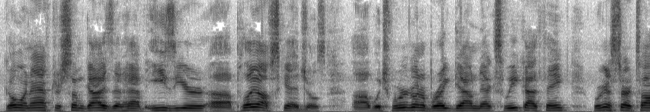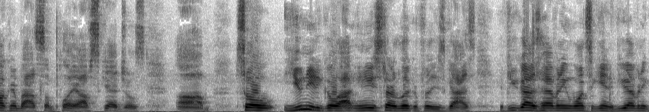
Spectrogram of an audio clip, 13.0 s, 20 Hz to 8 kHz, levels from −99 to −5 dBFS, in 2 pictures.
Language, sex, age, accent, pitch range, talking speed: English, male, 40-59, American, 160-185 Hz, 265 wpm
